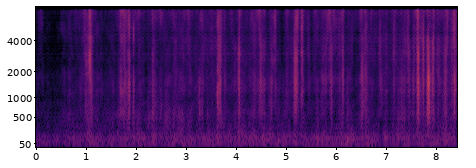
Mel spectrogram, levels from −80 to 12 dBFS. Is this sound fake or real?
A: fake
